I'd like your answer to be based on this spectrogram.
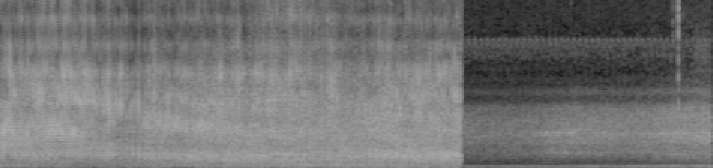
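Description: Vintage MG racing car engines roar loudly as they pass on the main straight at Grattan Raceway, then the sound cuts abruptly to a quieter, more distant engine drone.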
